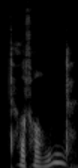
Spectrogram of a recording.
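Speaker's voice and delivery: whisper. Shown as a demonstration. Writing word on board.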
